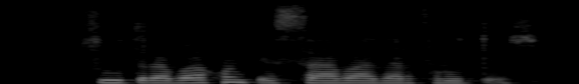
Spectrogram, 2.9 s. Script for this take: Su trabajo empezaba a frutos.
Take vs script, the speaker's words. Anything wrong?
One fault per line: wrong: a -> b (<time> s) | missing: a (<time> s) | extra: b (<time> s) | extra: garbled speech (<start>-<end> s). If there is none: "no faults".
extra: dar (1.9 s)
